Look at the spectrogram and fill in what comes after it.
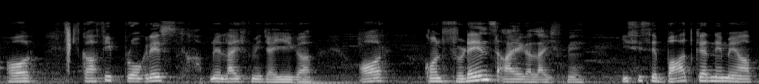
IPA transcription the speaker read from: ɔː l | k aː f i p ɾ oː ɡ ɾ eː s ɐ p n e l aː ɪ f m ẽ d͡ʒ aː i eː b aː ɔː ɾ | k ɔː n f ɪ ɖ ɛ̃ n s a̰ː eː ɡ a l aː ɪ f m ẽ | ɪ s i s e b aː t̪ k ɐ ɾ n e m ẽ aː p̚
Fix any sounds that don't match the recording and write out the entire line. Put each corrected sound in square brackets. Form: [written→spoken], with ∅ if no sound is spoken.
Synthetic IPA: ɔː [l→ɾ] | k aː f i p ɾ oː ɡ ɾ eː s ɐ p n e l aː ɪ f m ẽ d͡ʒ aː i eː [b→ɡ] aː ɔː ɾ | k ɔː n f ɪ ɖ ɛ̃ n s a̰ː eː ɡ a l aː ɪ f m ẽ | ɪ s i s e b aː t̪ k ɐ ɾ n e m ẽ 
